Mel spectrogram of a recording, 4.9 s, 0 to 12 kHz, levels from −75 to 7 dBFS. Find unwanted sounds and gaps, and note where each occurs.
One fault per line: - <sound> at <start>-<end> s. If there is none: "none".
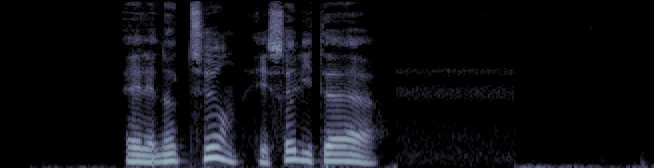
none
